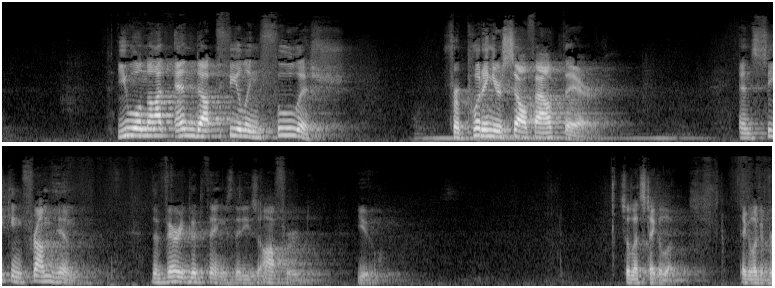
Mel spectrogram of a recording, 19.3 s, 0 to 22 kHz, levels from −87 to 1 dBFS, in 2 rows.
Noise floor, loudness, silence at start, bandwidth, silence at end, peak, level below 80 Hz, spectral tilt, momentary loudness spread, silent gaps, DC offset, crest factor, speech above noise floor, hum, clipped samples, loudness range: -60 dBFS; -18 LUFS; 1.45 s; 15 kHz; 0 s; 0 dBFS; -58 dBFS; -5 dB/octave; 20 LU; none; under 0.1%; 20 dB; 42 dB; none; under 0.1%; 14 LU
